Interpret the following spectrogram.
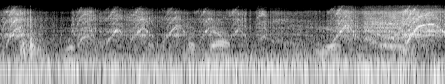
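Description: Electric RC drift cars' motors whining, revved up and down in quick repeated rises about twice a second over a steady low rumble, loudest near the end as one car slides close by.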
